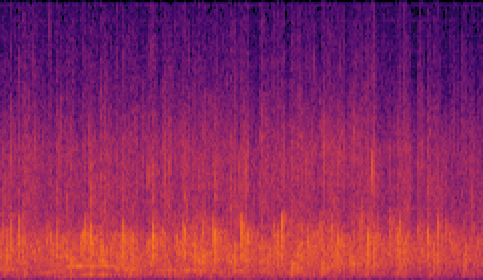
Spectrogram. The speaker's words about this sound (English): Clap your hands unto the Lord, all you people.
